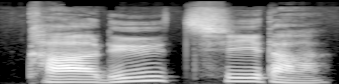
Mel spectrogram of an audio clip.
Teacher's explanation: this vowel 으 is much wider than the vowel 우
